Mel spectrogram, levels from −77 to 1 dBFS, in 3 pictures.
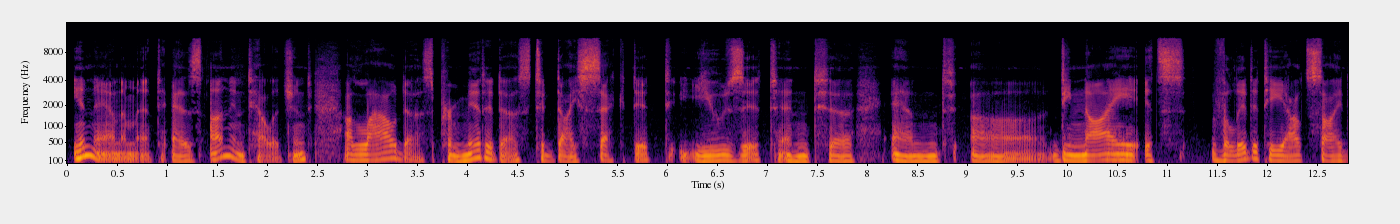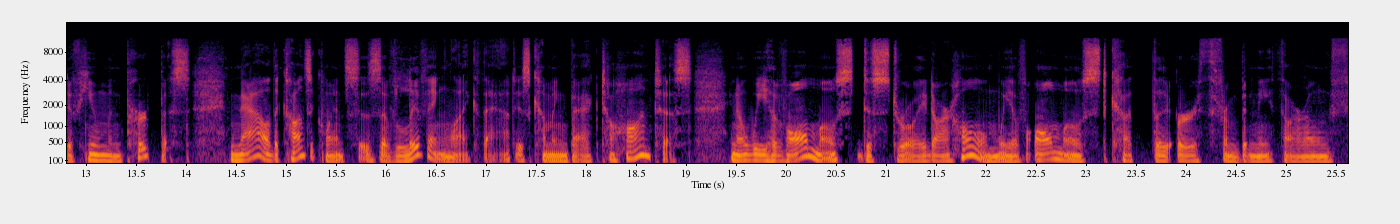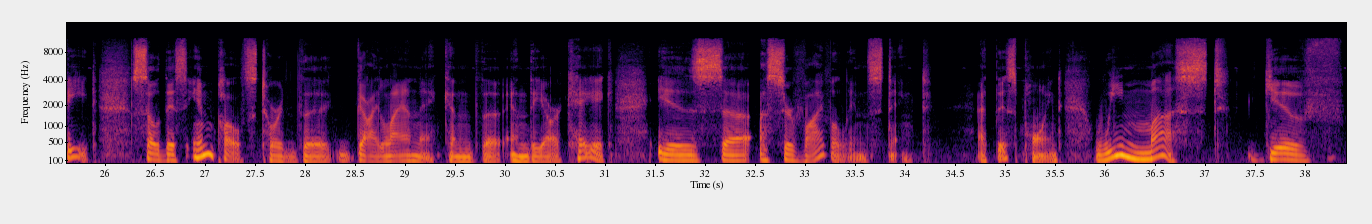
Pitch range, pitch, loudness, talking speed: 90-110 Hz, 100 Hz, -24 LUFS, 120 wpm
